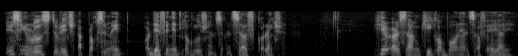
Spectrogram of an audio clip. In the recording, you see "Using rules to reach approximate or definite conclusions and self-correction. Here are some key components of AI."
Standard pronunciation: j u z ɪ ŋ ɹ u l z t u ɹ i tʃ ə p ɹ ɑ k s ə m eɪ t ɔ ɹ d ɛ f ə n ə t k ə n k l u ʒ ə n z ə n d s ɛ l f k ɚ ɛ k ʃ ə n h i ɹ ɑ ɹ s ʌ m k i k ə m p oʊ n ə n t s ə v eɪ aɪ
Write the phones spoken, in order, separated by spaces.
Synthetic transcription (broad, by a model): j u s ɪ ŋ ɹ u l s t u ɹ i tʃ ə p ɹ ɑ k s ə m eɪ t ɔ ɹ d ɛ f ə n ə t k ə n k l u ʃ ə n s ə n d s ɛ l f k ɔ ɛ k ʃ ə n h i ɹ ɑ ɹ s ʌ m k i k ə m p oʊ n ə n t s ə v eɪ aɪ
